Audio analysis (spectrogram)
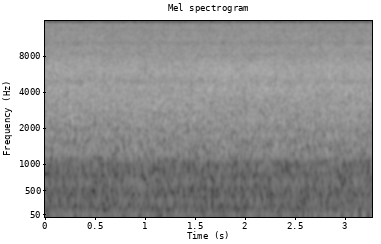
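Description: Sliced red pepper pieces sizzle steadily in a hot pan while cooking spaghetti sauce, a continuous bright, close hiss with no pauses or voices.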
